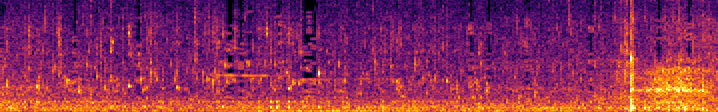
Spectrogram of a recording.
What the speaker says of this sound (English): I can hear the water gurgling under the plank.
